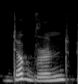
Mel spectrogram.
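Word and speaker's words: DUB RND: I say Dubrund because if you go and look on Melbourne Victory's social media, they have stylized it to be D-U-B and then R-N-D.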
